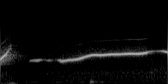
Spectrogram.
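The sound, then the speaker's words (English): A single person whistles one sustained, steady tone that slowly climbs in pitch toward the end, clear with no talking. “All right, this is the end of the whistling segment of our podcast.”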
